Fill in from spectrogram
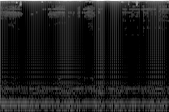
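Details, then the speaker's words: Sea Wolf arcade cabinet CRT monitor, game now booting reliably. Low mains hum with faint, irregular high sizzling bursts on top: high-voltage noise suspected to come from the anode cap. "This definitely doesn't sound good. I think it's coming from the anode cup."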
